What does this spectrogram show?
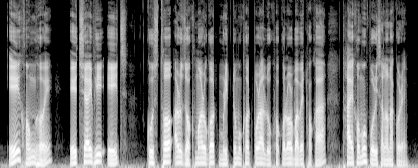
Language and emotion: Assamese, neutral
